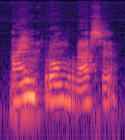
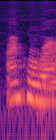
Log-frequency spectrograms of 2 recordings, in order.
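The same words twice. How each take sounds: First: The r is hard and rolled, Russian-style. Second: The r is soft with the tongue curled up. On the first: The speaker calls it wrong. "Русских же сразу видно. Жесткое" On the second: The speaker calls it right. "кончик языка поворачивается наверх"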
